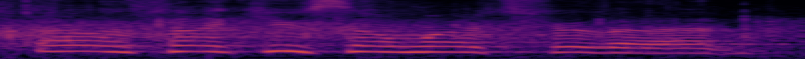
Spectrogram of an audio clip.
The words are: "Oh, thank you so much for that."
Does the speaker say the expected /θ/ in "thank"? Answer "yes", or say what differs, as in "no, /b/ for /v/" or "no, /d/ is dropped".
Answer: yes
